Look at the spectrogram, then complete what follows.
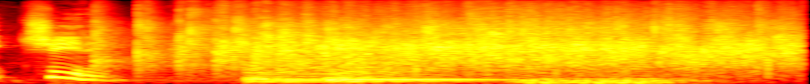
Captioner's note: audience applauding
